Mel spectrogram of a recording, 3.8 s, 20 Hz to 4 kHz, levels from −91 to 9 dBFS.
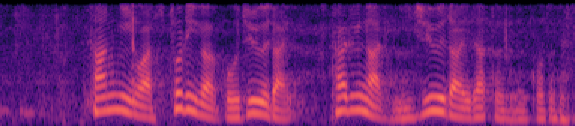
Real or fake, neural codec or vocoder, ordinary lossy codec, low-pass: fake; codec, 16 kHz, 4 kbps, FunCodec, trained on LibriTTS, 50 frames a second; none; 3.6 kHz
